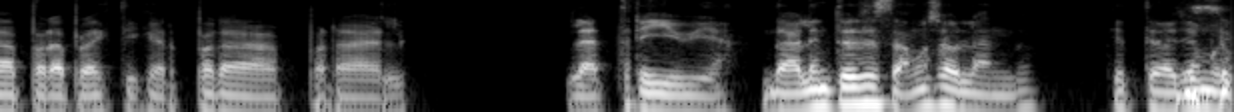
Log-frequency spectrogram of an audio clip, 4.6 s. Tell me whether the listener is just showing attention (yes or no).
no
